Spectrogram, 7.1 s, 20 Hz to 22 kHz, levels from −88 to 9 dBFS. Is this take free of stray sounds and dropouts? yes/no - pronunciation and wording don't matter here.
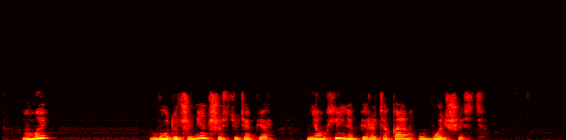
yes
